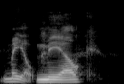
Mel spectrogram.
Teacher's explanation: Sometimes people go milk, like it's two syllables.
